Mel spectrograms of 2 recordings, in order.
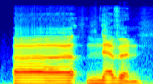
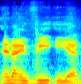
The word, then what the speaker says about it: Niven: Nevin. I'm still trying to read the first Ring World. Nevin? Hold on. It's Niven, N-I-V-E-N. I pronounce it as Niven.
